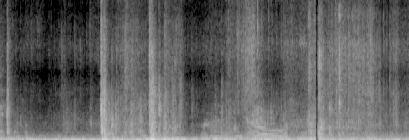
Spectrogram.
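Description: Indistinct talk over a steady low hum, with two sharp knocks about a second in.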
